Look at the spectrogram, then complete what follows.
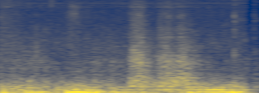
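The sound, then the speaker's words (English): A deep, rolling rumble of thunder swells early, then spreads into a broad crackling roar that fades slowly over two seconds. Steady wind-like noise sits underneath, and no one speaks. “Loud thunder here.”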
